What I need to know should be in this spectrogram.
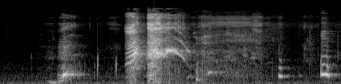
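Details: Infant hiccups: several short, sharp hiccups with a loud burst of laughter in between, recurrent hiccups mixed with laughter.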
